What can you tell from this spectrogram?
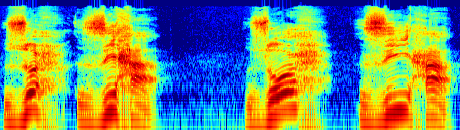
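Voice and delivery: زح زیحه drawn out very slowly; slow recitation. Shown as a demonstration. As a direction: stretch زح زیحه syllable by syllable. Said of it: "در این کلمه میاره که".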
